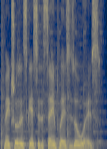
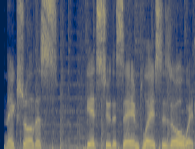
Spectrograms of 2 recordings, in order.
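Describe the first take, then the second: First: It is spoken at an ordinary pace. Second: It is spoken slowly, drawn out.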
